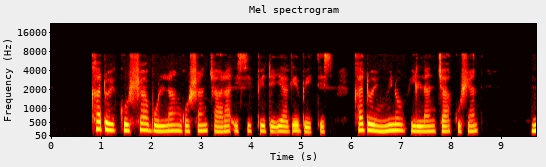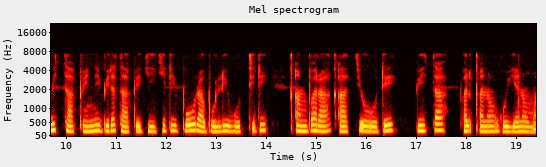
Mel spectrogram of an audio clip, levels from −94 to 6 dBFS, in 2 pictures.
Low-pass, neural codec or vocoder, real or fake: 7.2 kHz; none; real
